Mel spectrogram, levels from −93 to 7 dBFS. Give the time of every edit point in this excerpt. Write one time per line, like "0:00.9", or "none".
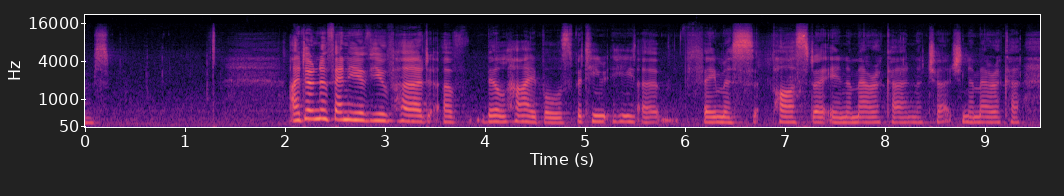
0:02.0
0:03.5
0:05.5
0:06.7

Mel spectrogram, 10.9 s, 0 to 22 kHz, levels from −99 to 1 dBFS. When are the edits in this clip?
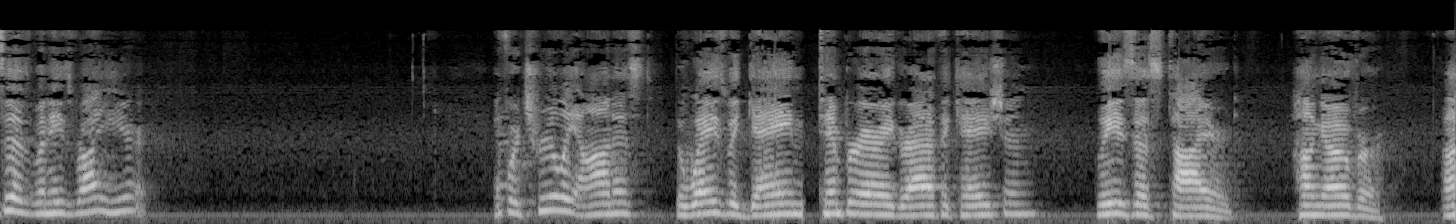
0:03.7
0:05.0
0:06.0

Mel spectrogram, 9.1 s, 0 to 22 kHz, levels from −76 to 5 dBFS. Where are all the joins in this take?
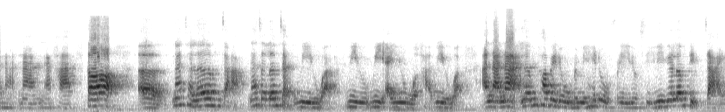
0:01.0

